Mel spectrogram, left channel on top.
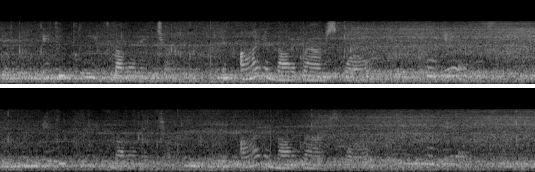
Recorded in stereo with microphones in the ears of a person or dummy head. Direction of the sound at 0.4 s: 40° left (ahead or behind).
